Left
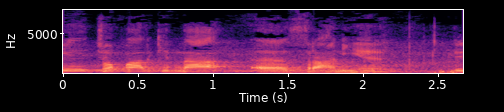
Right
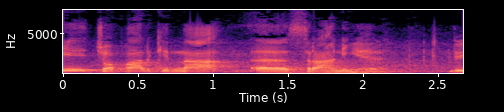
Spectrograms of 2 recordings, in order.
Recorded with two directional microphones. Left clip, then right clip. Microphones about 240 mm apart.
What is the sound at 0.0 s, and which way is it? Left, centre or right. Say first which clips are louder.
A man's voice: right 2 dB; right.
